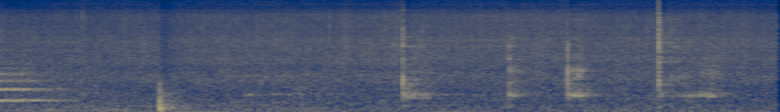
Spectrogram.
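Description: Dried rice fries with tomato and spices in a pan, giving a soft continuous sizzle broken by several sharp scraping knocks of a spoon stirring against the pot.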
